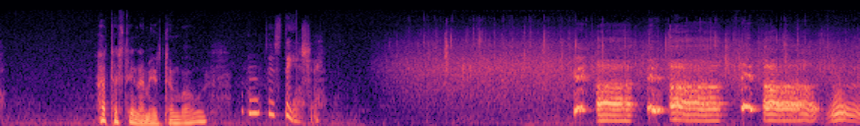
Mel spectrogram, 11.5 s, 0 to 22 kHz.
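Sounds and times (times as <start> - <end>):
speech: 1.3 - 3.0, 3.6 - 4.4, 7.9 - 11.3
heavy rain pouring: 5.0 - 11.4.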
